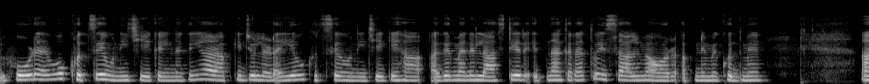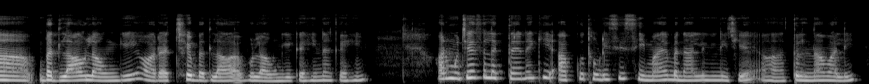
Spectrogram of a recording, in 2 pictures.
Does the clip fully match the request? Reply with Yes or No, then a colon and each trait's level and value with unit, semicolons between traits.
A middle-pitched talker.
No: high, 195 Hz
